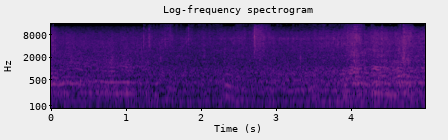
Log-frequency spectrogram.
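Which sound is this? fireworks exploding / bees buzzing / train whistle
bees buzzing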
